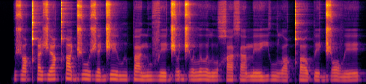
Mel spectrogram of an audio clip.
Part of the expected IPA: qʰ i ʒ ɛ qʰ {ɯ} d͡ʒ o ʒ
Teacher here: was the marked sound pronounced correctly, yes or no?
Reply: no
